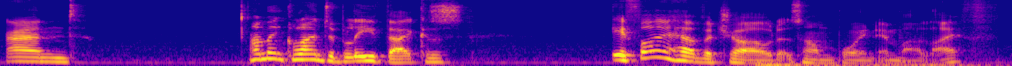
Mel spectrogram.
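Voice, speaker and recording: A young man reads reddit posts and reacts to them, swearing freely and drifting into rambling asides. His pitch swings widely, climbing and dropping as he goes. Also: huge pitch swings, normal speed. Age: young adult. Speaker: YouTuber. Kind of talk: reading reddit posts with commentary. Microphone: voice-over over gameplay footage.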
